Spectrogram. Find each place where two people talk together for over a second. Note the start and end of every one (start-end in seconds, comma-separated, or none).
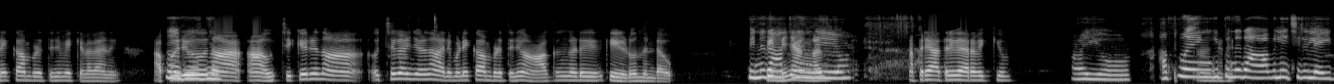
none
